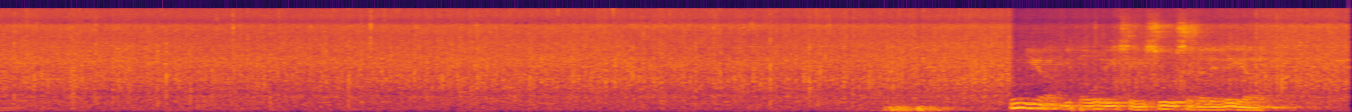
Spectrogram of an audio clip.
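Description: Rain patters steadily on many umbrellas outdoors.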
